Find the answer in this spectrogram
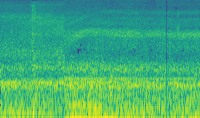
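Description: Steady low rumble with a faint hiss underneath: outdoor background noise, engine- or traffic-like, with no distinct event in it.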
